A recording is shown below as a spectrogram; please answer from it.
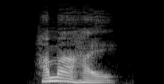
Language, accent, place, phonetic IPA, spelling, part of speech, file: German, Germany, Berlin, [ˈhamɐˌhaɪ̯], Hammerhai, noun, De-Hammerhai.ogg
- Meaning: hammerhead shark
